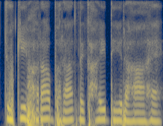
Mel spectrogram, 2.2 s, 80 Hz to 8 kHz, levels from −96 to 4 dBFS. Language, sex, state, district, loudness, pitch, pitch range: Hindi, female, Himachal Pradesh, Shimla, -18 LUFS, 180 Hz, 165-190 Hz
